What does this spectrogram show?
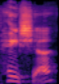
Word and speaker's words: Pasha: a little bit first of all the correct pronunciation is pacia correct p a s ha a pacia is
